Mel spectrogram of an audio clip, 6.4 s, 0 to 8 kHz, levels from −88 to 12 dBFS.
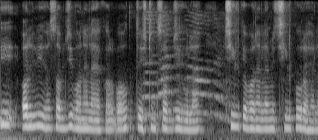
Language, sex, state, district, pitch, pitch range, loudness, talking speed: Bhojpuri, female, Bihar, Muzaffarpur, 170 Hz, 160-195 Hz, -18 LUFS, 150 wpm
